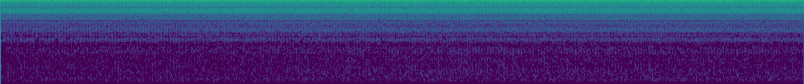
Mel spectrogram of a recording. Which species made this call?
Polysarcus denticauda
